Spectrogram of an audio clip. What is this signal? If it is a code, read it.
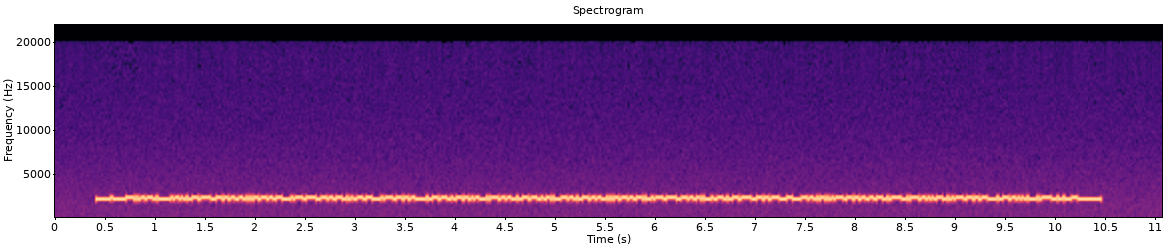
RTTY (50 baud, 170 Hz shift), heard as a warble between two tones, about 2250 Hz centre. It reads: DAT IS MET NAME VAN BELANG ALS HET GAAT OM DE INTERNE MARKT.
